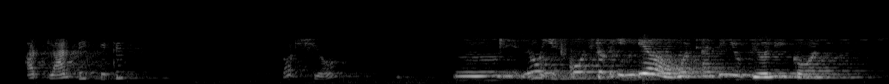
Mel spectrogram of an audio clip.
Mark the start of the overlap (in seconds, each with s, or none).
none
